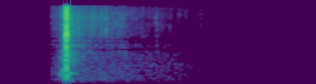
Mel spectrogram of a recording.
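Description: A single sharp hit sound effect, a short crack with a brief fading tail, about half a second in, used as a slide-transition effect.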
